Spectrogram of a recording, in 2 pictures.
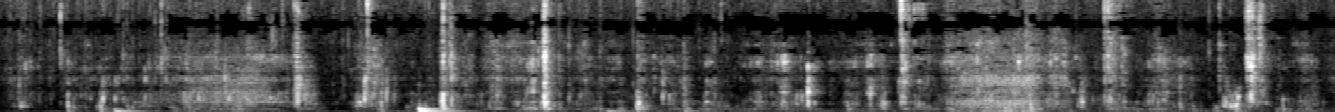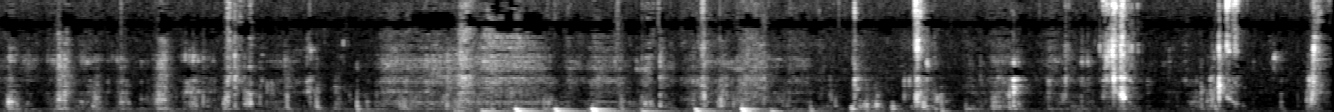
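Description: A person biting and chewing a crispy fried chicken sandwich (a KFC BBQ Big Crunch Stacker), close to the microphone. The breading crunches in short crisp clicks, with a quick run of chewing strokes about nine seconds in.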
